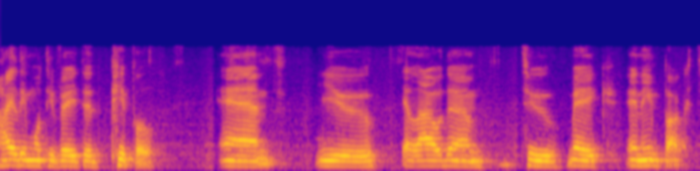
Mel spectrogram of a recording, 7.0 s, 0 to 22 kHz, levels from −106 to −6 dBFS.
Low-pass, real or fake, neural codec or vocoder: 7.2 kHz; real; none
